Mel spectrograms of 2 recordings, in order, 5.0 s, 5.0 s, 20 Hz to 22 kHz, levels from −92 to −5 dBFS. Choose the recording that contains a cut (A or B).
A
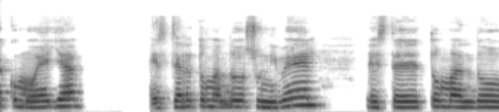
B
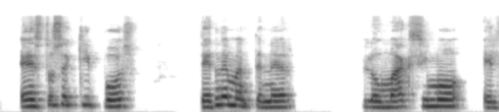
B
